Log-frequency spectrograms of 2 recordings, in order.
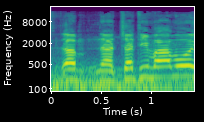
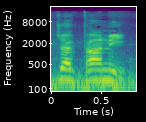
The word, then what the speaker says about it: Chakthani: That is, Chativavo is a mispronunciation of Chakthani.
